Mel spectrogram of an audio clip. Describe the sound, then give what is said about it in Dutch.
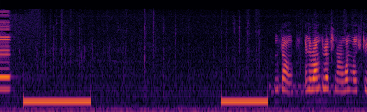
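Two steady electronic telephone tones ring out as a call is placed to the mayor of Waps, a long beep then a shorter one after a pause, like a line ringing, followed by a voice beginning to speak. “Maar goed, ik bel even de burgemeester.”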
